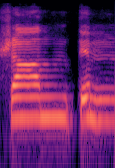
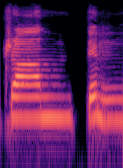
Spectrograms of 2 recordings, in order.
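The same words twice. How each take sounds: Both takes have the same delivery.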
